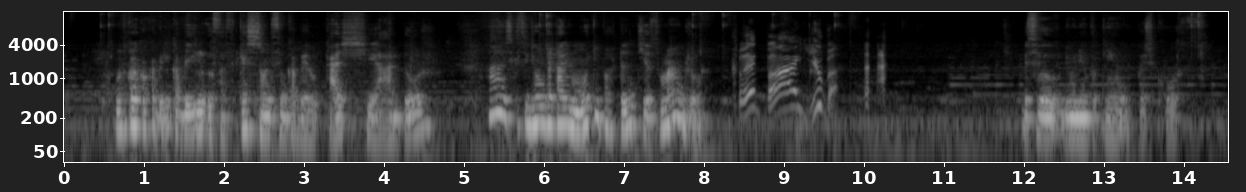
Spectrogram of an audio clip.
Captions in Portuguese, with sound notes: Vamos colocar o cabelo! O cabelo eu faço questão de ser um cabelo cacheado! Ah! Eu esqueci de um detalhe muito importante, eu sou magro! (Fala Simlish) Deixa eu diminuir um pouquinho o pescoço...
